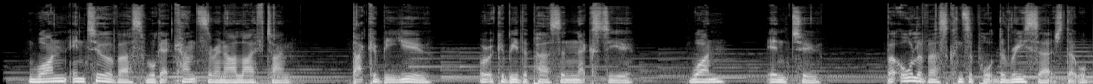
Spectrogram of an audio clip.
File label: male english appeal; cancer research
